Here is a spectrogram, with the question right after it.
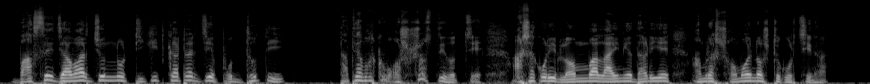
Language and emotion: Bengali, fearful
